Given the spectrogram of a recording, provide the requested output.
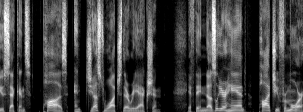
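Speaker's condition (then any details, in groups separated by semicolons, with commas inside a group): No condition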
